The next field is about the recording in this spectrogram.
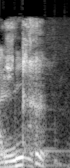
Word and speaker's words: Lire: Да, L-I-R-E, по-моему, да? – Да, Лирия. Так и пишется.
